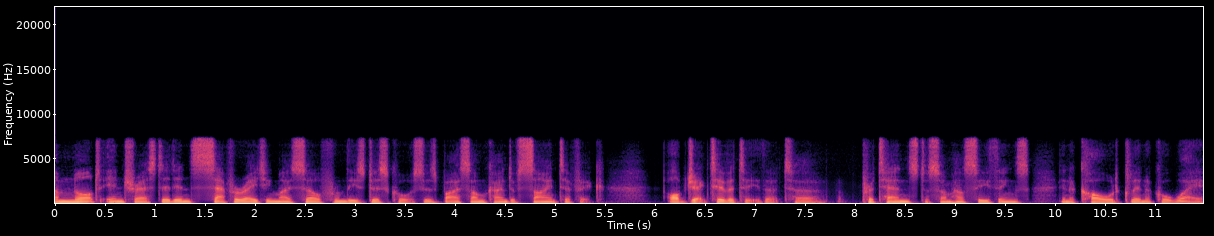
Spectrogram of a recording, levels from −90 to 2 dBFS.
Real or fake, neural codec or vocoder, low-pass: fake; codec, 24 kHz, 0.5 kbps, DualCodec; 7.2 kHz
